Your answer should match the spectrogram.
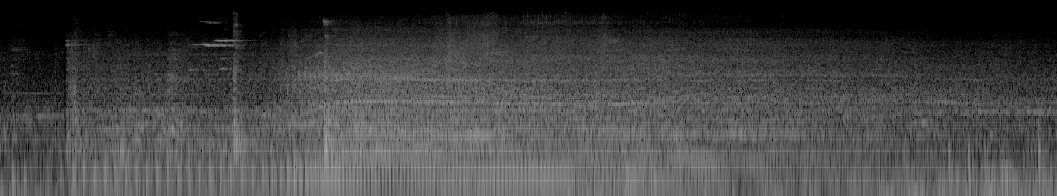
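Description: A motor vehicle passing on the street: its engine and tyre noise swells about three seconds in and slowly fades away, after a couple of sharp clicks.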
